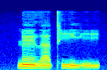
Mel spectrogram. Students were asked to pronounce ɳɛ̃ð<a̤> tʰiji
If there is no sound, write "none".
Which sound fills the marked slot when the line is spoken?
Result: a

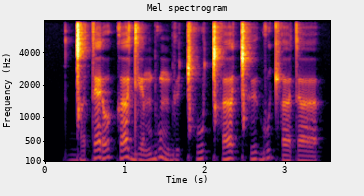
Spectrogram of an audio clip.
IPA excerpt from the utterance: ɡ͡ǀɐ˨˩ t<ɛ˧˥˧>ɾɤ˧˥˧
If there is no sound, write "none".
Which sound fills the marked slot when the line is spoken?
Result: ɛ˧˥˧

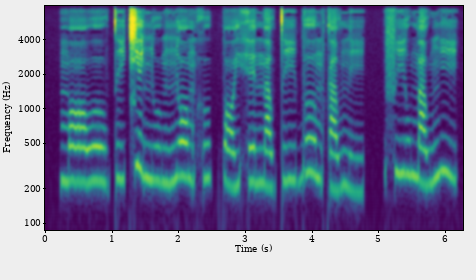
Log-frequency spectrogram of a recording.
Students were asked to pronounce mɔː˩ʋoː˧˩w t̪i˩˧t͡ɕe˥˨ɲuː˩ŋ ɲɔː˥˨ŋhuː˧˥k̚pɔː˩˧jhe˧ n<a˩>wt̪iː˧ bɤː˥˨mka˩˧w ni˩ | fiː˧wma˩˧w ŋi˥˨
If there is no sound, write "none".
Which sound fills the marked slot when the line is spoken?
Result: a˧˩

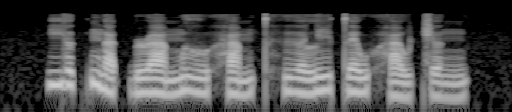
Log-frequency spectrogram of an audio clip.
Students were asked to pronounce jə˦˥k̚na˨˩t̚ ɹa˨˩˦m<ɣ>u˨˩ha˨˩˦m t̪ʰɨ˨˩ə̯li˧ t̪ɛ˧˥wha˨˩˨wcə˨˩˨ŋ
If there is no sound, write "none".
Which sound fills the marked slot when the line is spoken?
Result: ɣ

